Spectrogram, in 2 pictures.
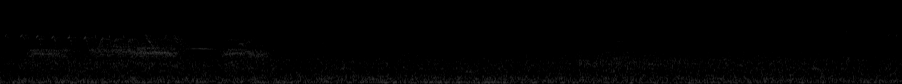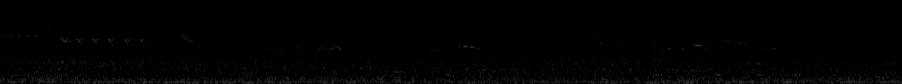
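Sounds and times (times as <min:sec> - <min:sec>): low steady hiss: 0:00.0 - 0:18.0
small birds chirping: 0:08.4 - 0:17.4.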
